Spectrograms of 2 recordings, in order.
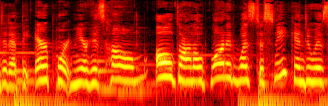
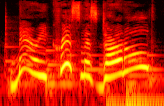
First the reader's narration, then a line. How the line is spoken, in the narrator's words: cried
